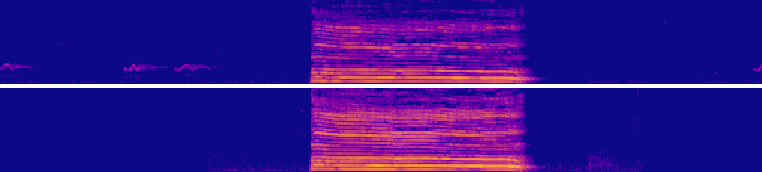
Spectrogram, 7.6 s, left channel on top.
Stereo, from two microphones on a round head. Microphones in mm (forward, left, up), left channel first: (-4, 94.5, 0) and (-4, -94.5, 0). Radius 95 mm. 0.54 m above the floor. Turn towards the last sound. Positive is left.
turn(degrees=-65)  # may be behind; listen again after turning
